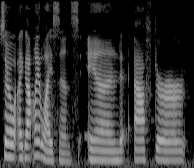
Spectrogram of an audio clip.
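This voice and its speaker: In a very clean recording with a silent background, a woman with a fairly low pitch speaks in an American accent. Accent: lacks a New York. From New York City, Manhattan. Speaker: real estate agent. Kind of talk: casual interview. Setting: in person at a conference.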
